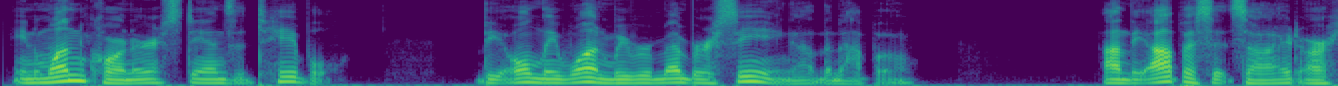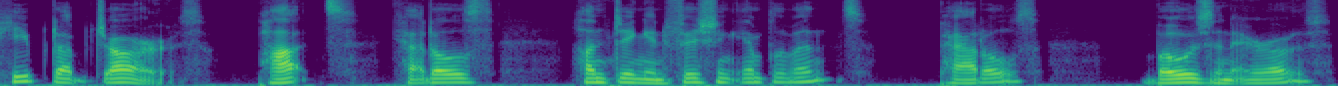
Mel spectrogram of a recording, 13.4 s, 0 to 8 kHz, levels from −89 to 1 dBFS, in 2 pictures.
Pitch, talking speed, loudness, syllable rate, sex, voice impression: 135 Hz, 150 wpm, -21 LUFS, 4.2 syllables/s, male, very masculine, very adult-like, middle-aged, very thick, tensed, powerful, slightly bright, slightly hard, clear, fluent, slightly cool, intellectual, slightly refreshing, sincere, slightly calm, mature, slightly friendly, slightly reassuring, unique, slightly elegant, wild, lively, slightly strict, slightly intense, slightly modest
